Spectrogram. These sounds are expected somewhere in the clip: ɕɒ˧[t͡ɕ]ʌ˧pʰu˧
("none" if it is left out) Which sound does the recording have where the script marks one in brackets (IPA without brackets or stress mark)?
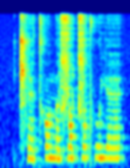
t͡ɕ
